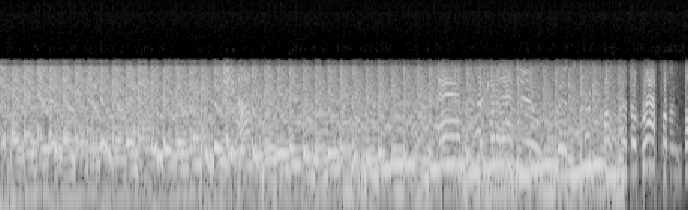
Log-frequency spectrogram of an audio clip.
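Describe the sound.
An intro song plays loudly and steadily with a pulsing beat and sung vocals, then breaks into a few choppy bursts near the end.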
